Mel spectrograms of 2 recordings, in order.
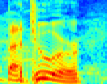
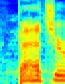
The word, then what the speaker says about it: batture: And if you say Batur, you're either like putting on airs or you just don't know any better. – Uh-huh, because, okay. right, in New Orleans, Batcher rhymes with catcher.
